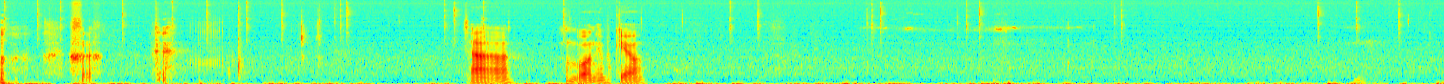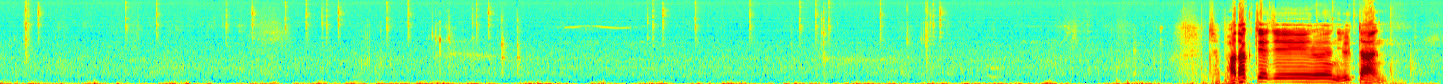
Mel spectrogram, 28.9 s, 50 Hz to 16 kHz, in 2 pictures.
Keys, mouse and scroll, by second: 1.2 space, 2.7 m, 14.4 space, 18.5 m, 22.2 shift+middle click, 23.3 space, 26.9 shift+middle click.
